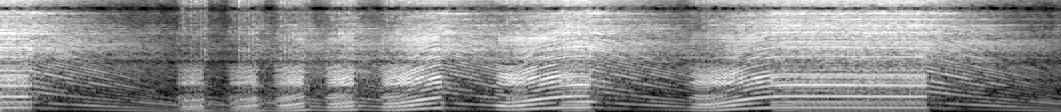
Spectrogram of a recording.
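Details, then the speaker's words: Old Husqvarna weedwhacker two-stroke after carburetor replacement with kit: revs up and down in quick blips, then holds a clean, even high scream with no stumbling; runs properly. "It runs like a husky one. Like it sounds like it's going to blow up. I think we're good."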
